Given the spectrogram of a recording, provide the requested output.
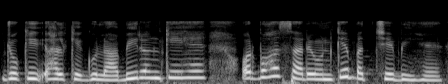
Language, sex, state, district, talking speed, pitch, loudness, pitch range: Hindi, female, Uttar Pradesh, Lalitpur, 185 wpm, 260 Hz, -13 LUFS, 235-305 Hz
